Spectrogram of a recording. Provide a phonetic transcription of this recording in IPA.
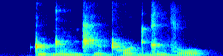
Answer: ʈʊɖɛ̃nd͡ʒʌ ɖʱɔɖɡʲʌnzɔ

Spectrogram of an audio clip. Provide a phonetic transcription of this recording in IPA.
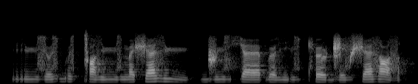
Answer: ryːzɵzbɵz ǀɑzyːzmæ ʃæzyː | ɖ͡ʐyzçæː ɓœzjyzcʰœɖ͡ʐez ʃæzɑz

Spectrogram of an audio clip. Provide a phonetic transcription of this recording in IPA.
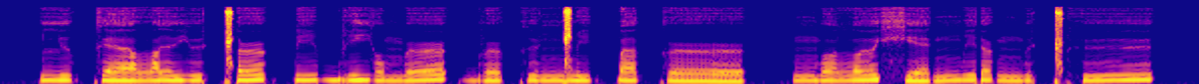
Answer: lʲukɛ lˠijʉǁə˞ k͡pi bijomə˞ | bə˞kʉŋ͡ǁik͡pɐ kə˞ | ŋ͡molˠʉ xʲɛŋ͡miɾə˞ŋ͡mʉ ǁʰʉ

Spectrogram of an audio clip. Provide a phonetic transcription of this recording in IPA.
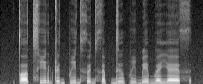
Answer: t̪ʌ t͡sʰirʈɨd pidθødθɛp dɨpiɓebɛ jɛθ

